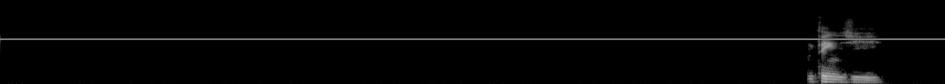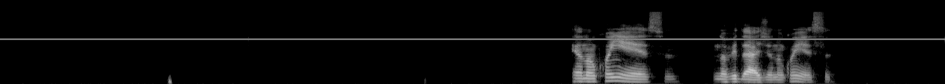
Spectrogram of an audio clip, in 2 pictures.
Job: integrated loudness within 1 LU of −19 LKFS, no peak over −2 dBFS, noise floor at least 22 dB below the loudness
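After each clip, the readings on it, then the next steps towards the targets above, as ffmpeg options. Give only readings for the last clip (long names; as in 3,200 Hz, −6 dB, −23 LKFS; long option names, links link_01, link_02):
interfering tone 3,200 Hz; level of the tone −31 dBFS; integrated loudness −28.0 LKFS; sample peak −1.0 dBFS; target loudness −19.0 LKFS
→ -af "bandreject=frequency=3200:width=30"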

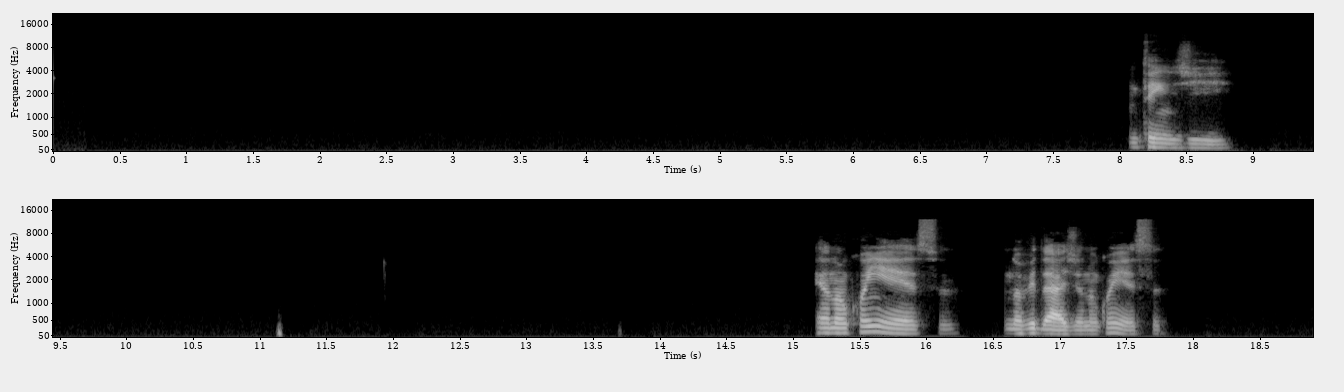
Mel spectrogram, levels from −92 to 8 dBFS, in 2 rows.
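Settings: interfering tone none found; integrated loudness −23.0 LKFS; sample peak −1.0 dBFS; target loudness −19.0 LKFS
→ -af "volume=4dB,alimiter=limit=-2dB:level=0:latency=1"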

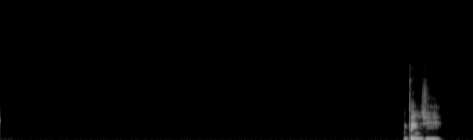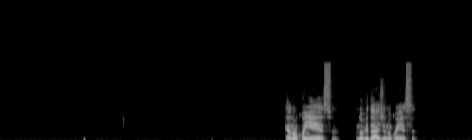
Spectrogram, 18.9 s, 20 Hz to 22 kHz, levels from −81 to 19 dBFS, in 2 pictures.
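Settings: integrated loudness −19.5 LKFS; sample peak −2.0 dBFS; background noise floor −76 dBFS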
